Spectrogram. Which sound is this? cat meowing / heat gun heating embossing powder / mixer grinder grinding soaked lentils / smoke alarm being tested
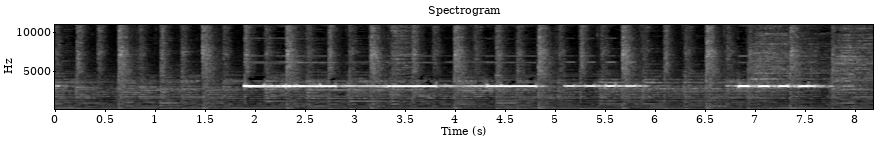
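smoke alarm being tested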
